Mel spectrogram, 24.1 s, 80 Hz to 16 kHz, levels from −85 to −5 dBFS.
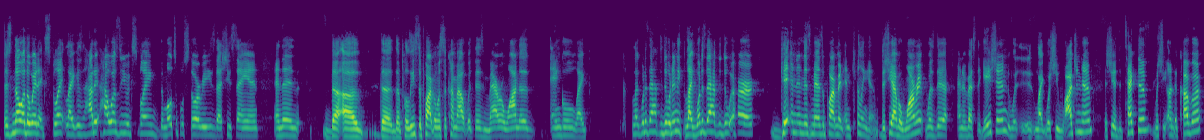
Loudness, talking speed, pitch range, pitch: -25 LUFS, 215 wpm, 165-225 Hz, 190 Hz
